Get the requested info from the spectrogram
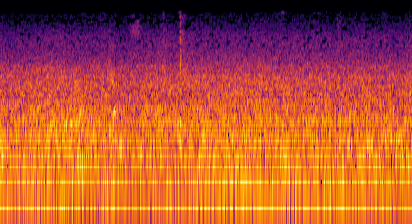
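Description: Steady low rumble and hum inside a KTM Shuttle Tebrau passenger coach, the running noise of the train heard from a seat.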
